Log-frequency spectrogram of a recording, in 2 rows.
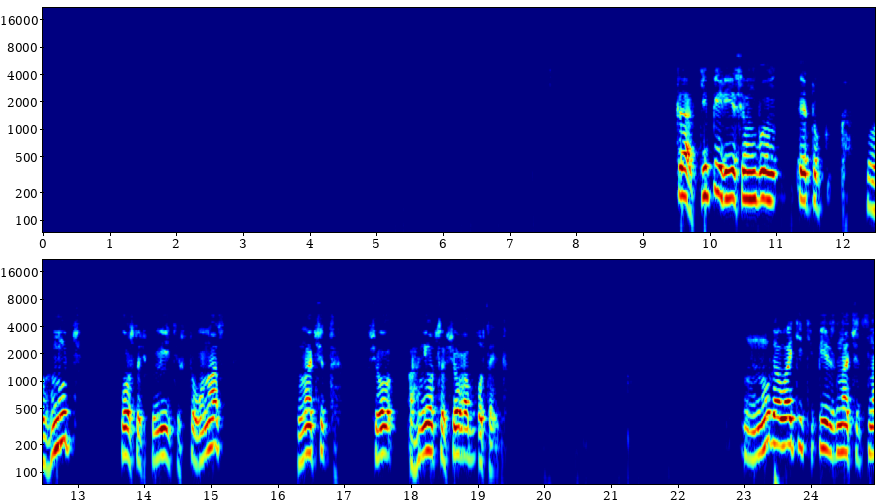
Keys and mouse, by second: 0.3 click, 1.2 click, 1.6 click, 2.3 click, 2.5 click, 2.9 click, 3.2 click, 3.5 click, 3.9 click, 4.2 click, 4.5 click, 4.9 click, 5.1 click, 5.5 click, 5.9 click, 6.3 click, 6.8 click, 7.1 click, 11.3 r, 14.1 r, 20.4 ctrl+z, 21.4 ctrl+z, 24.5 shift+middle click.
